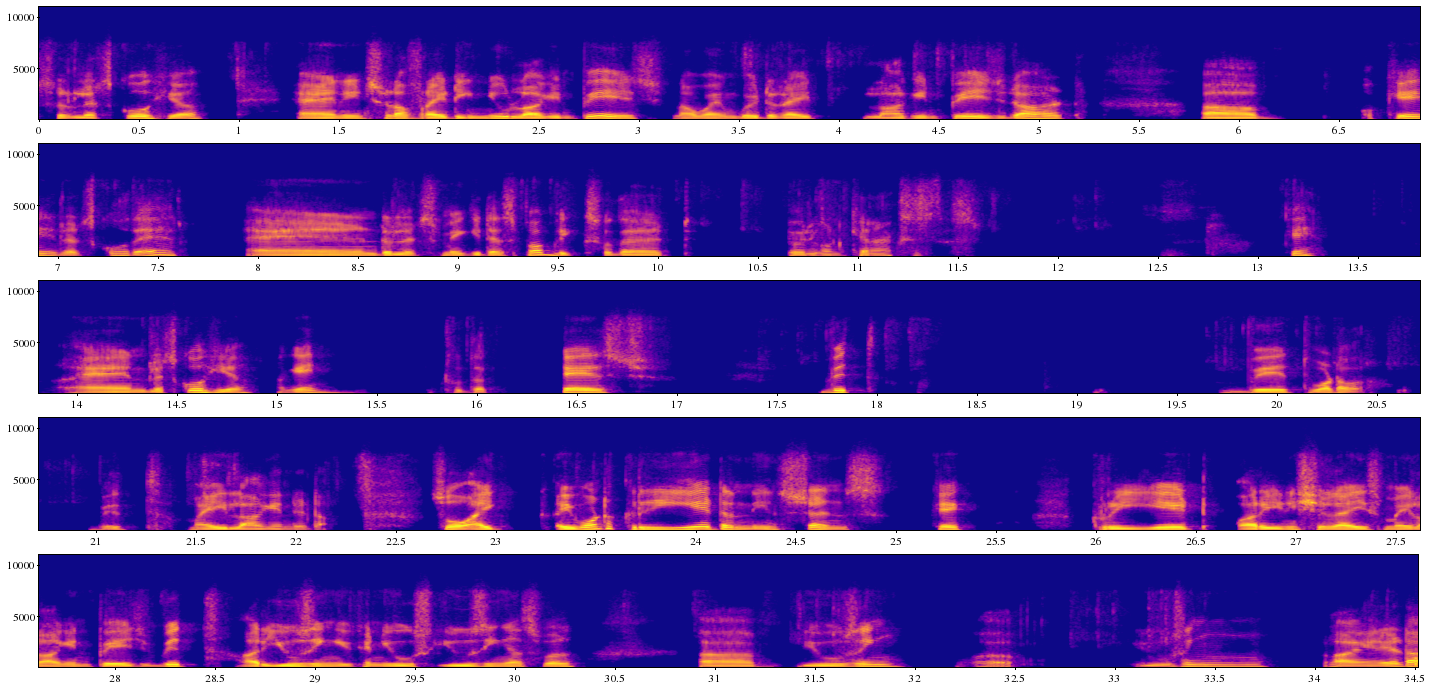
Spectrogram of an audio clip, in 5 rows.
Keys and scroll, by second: 4.3 Return, 7.4 ctrl+b, 18.0 Return, 21.4 Return, 23.6 Return, 30.4 shift+F6.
